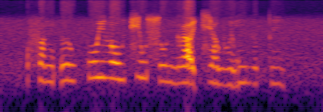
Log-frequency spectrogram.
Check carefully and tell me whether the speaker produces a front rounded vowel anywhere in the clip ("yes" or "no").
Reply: no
